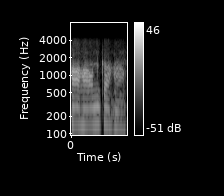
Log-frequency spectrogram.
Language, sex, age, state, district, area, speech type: Maithili, male, 30-45, Bihar, Saharsa, rural, conversation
